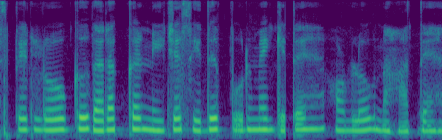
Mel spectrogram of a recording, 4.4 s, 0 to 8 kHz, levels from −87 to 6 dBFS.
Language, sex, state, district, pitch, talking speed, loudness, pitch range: Hindi, female, Bihar, Jamui, 230 Hz, 205 wpm, -23 LUFS, 215-235 Hz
